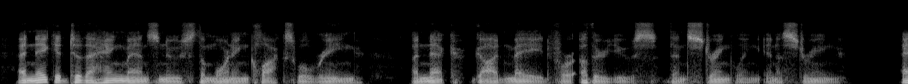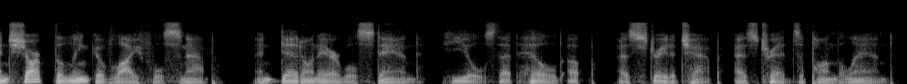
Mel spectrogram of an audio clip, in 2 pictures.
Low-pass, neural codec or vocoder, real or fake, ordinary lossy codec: 7.2 kHz; codec, 16 kHz in and 24 kHz out, 1 kbps, XY-Tokenizer; fake; Opus, 32 kbps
